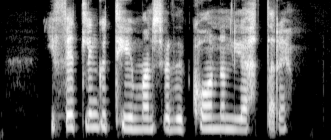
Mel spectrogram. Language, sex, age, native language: Icelandic, female, 12, Icelandic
